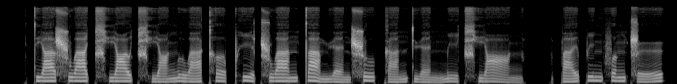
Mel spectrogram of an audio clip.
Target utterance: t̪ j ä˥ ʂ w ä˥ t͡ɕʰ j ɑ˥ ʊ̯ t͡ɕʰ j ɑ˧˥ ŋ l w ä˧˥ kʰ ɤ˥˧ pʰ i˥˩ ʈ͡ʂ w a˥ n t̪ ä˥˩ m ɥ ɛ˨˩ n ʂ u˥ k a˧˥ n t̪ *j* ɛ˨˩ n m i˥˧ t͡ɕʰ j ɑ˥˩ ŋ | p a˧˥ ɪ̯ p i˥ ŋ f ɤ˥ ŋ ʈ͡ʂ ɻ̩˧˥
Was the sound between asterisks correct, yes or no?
no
